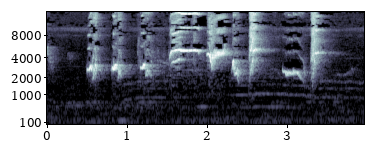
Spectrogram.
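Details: Oriental magpie-robin singing to prompt rival magpie-robins into tail display: quick repeated chirps, then sweeping whistles and harsh buzzy notes, all high and energetic.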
